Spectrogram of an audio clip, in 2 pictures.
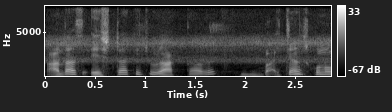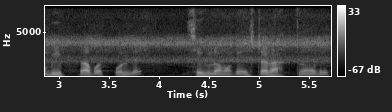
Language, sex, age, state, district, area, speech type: Bengali, male, 30-45, West Bengal, North 24 Parganas, urban, spontaneous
